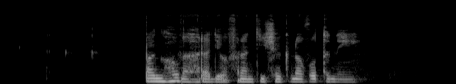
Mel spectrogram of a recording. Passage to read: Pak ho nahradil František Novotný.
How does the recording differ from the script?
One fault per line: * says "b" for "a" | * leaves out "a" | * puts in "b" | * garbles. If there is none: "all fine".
all fine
